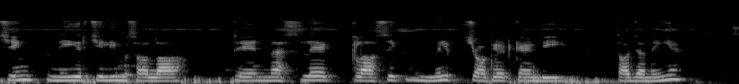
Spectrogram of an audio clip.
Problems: none marked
